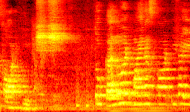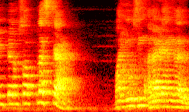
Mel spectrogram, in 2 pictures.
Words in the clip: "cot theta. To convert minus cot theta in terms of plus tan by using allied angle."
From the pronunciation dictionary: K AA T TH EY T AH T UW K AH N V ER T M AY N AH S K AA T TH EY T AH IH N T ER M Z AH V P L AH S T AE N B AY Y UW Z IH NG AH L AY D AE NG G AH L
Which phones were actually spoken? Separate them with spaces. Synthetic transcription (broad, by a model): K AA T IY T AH T UW K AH L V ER T M AY N AH S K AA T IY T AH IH N T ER M S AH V P L AH S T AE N B AY Y UW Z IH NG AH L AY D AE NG G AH L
